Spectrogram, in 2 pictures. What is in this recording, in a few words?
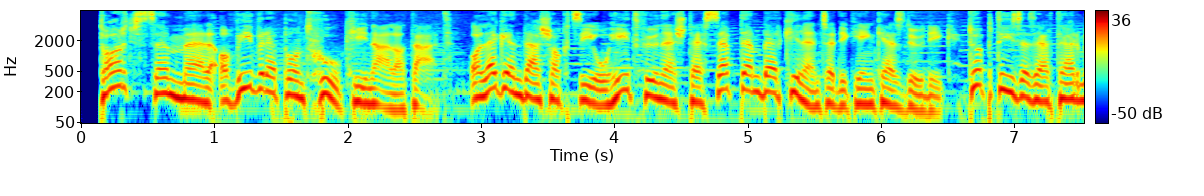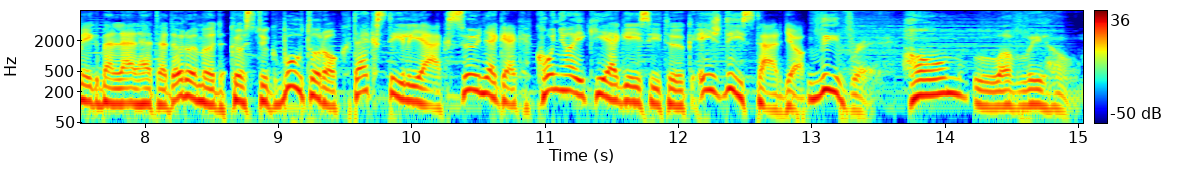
Hungarian Voice Over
